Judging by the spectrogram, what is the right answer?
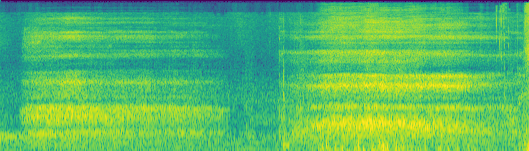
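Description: Slow, audible breaths during an Ashtanga yoga class, each a close, breathy rush with a snort-like edge, a long exhale easing off, a short lull, then a louder inhale swelling back up.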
